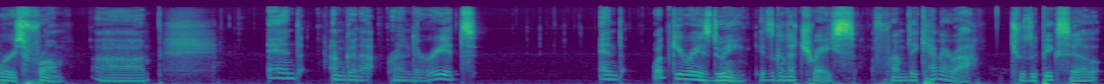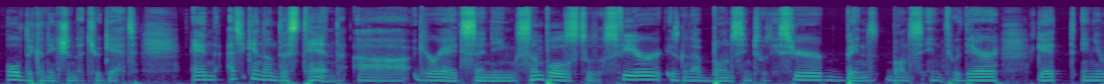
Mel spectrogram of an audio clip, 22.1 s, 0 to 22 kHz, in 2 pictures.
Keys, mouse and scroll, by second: 0.4-1.9 scroll down 17, 1.9 alt+middle click, 2.4-7.7 alt+drag, 2.7 alt+middle click, 2.7-3.2 alt+scroll down 1, 7.7 alt+double click, 8.4 alt+middle click, 8.8-10.8 alt+scroll up 2, 12.6-12.9 alt+scroll up 1, 12.9-17.1 alt+right drag, 13.2-13.9 scroll up 1, 14.1 alt+middle click.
